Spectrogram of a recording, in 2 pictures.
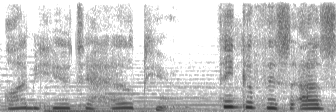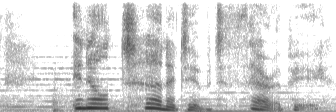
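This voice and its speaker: A woman acting a measured, sinister, high-voiced temptress. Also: expressive, dark tone, soft background music. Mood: coaxing. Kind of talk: audio drama demo monologue.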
